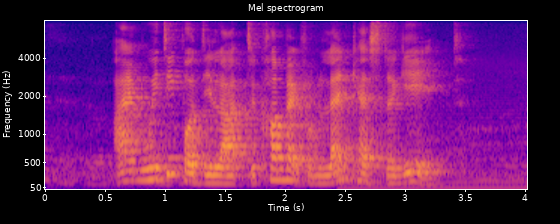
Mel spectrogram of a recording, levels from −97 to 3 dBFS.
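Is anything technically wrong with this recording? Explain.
Yes. Mains buzz runs from 2.43 s to the end. Spiky interference at 50 Hz, from dimmer or rectifier switching or a missing shield, adds a dense stack of harmonics into kilohertz range. The result is a steady, raspy buzz about 30 dB below the speech.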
